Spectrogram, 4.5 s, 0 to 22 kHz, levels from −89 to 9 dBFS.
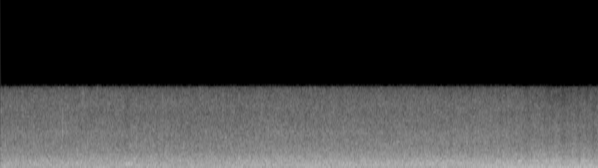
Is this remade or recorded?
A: recorded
